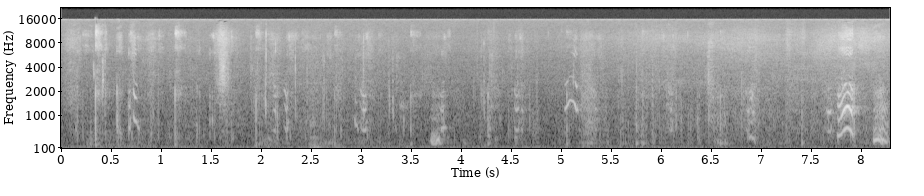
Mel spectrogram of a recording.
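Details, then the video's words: Nursing puppies just two weeks old huddle against their mother. Steady smacking suckling noises run throughout, broken by brief soft whimpers and a sharp, rising squeak right at the close. "Precious sight: 2-week-old puppies nursing"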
